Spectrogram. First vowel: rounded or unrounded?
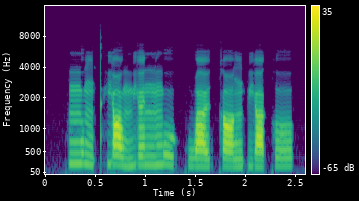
rounded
